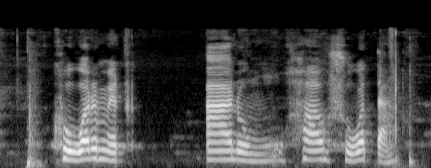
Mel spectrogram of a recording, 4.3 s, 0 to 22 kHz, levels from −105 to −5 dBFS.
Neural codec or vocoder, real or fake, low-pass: vocoder, 44.1 kHz, 128 mel bands, Pupu-Vocoder; fake; 10.8 kHz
